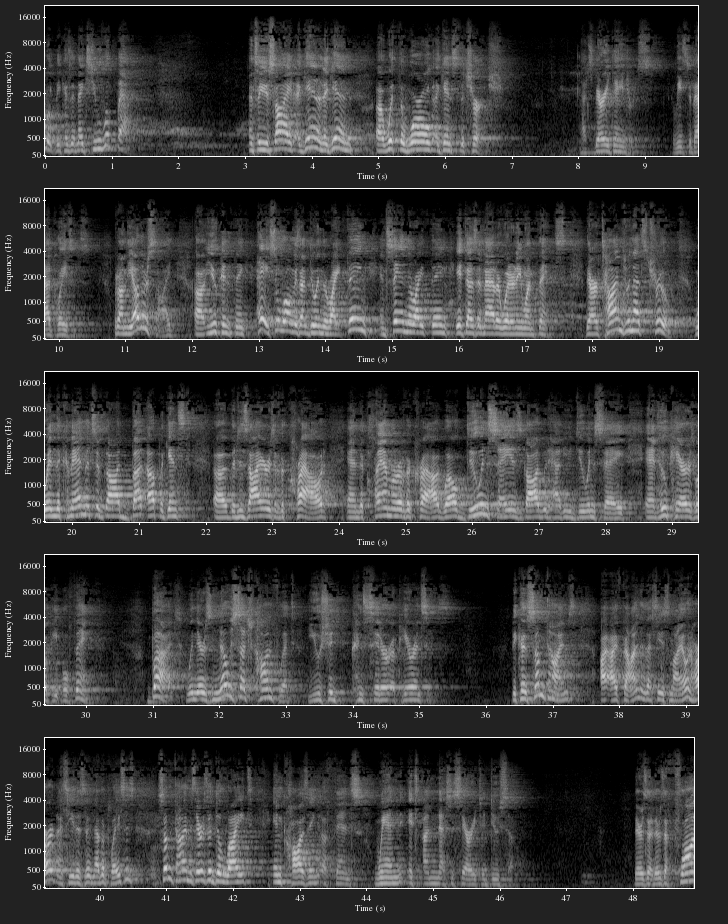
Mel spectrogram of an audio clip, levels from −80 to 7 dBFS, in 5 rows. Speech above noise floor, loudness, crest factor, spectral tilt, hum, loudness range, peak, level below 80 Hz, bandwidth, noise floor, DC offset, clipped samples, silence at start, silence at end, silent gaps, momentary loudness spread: 39 dB; -19 LUFS; 18 dB; -3.5 dB/octave; none; 8 LU; -2 dBFS; -66 dBFS; 16.5 kHz; -58 dBFS; under 0.1%; under 0.1%; 0 s; 0 s; none; 14 LU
